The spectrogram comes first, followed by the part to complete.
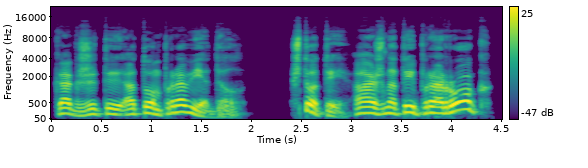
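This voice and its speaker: A simple village lad from a storybook, played by a man, cheeky yet easily cowed. He protests and pleads in folksy rhyme, pitched high and very lively. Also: slow pace, dry recording, clean studio sound, full character voice. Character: cheeky, simple young peasant lad, stubborn but easily frightened. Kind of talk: dramatized verse fairy-tale reading.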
